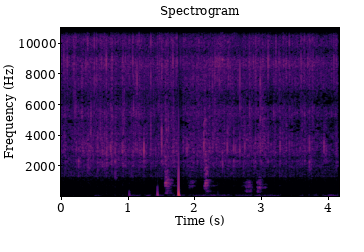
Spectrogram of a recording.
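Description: Turmeric powder goes into a pan of frying spices, bringing a steady close sizzle with a few brief taps and clinks near the start and soft stirring scrapes after, no voices.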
